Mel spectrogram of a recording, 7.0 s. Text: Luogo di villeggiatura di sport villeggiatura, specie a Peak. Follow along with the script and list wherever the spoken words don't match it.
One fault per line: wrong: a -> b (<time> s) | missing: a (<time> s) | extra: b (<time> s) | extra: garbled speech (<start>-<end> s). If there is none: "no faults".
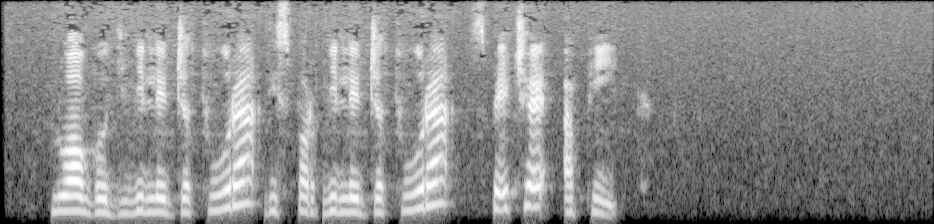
no faults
